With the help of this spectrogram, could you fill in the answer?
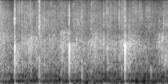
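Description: A crowd claps steadily, a dense wash of many hands with a few sharper, louder claps standing out, moderately loud and sustained throughout, as the audience gives a family another round of applause.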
